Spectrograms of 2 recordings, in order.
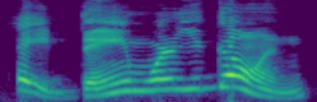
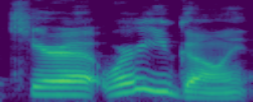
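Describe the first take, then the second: First: Put-on high, loud old-fashioned fellow; [name]'s old-time voice. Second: Said in the usual way. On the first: Calling after Kira as she walks away, hammed-up old-time voice. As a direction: put on a hammed-up man from another era. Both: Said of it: "how did he talk?".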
